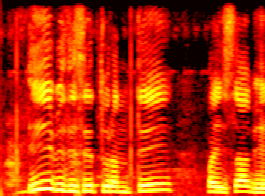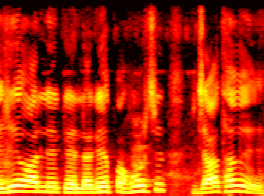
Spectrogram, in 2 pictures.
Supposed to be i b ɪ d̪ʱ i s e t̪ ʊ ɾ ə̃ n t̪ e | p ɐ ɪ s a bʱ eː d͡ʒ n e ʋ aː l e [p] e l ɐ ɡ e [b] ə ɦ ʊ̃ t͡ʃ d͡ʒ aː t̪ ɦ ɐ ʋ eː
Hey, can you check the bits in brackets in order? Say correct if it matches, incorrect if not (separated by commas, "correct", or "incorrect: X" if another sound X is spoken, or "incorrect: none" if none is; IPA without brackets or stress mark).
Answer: incorrect: k, incorrect: p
